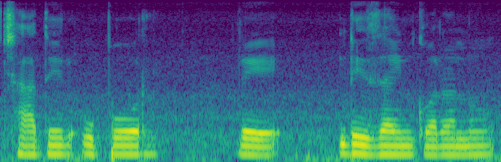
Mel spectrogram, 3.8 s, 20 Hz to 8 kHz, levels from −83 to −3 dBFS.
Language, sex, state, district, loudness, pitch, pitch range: Bengali, male, Tripura, West Tripura, -14 LUFS, 115 Hz, 110-120 Hz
